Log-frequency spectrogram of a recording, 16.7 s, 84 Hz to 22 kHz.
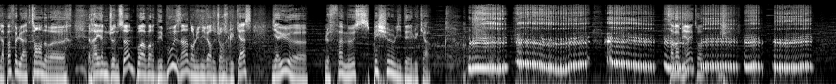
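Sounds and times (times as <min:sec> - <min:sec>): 
speech: 0:00.0 - 0:08.7, 0:09.3 - 0:10.7, 0:13.6 - 0:14.6
person imitating Wookiee growls and grunts: 0:09.3 - 0:16.3
laughter: 0:13.3 - 0:15.2.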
